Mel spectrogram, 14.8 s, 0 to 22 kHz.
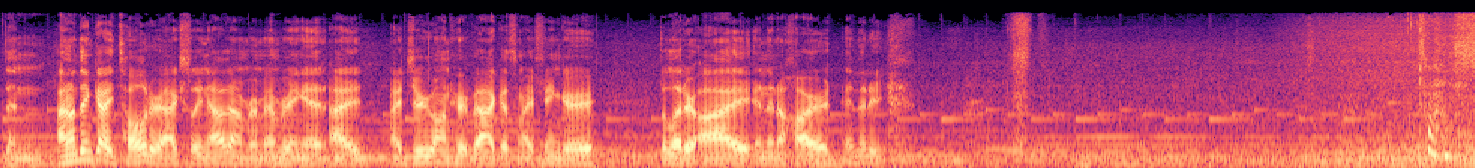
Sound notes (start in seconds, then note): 10.1 sobs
